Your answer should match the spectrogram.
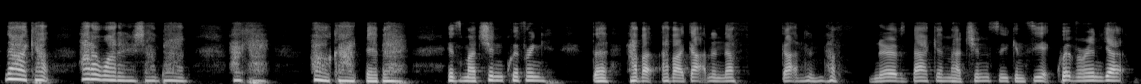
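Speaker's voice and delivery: hammed-up dramatic high voice; Jennifer. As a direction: play the mock-fragile drama queen, pitched high. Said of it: "being all dramatic".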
